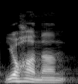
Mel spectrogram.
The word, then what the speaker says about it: ヨハナン: ヨハネというのは、ギリシャ語の発音から来ているんですけども、ヘブライ語だとヨハナンと言います。ヨハナン、ヨーっていうのはイエーとかヨーとかっていうのはヤーウェ、神はっていう意味です。で、ヨハナン、ハナンっていうのは、ハンナと同じ語源で恵みって意味です。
